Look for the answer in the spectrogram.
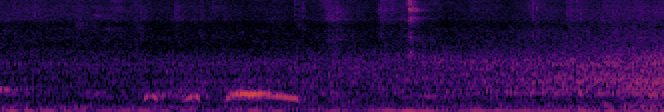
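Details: Adult spotted dove with a single brief phrase of two short notes and a drawn-out coo, then only faint background noise.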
